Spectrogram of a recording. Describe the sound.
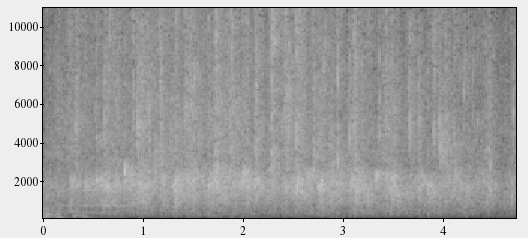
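A crowd claps steadily for several seconds for whoever painted a nice sign, a dense, continuous wash of applause, with a few faint voices mixed in underneath.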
